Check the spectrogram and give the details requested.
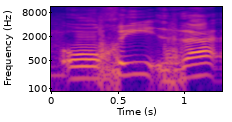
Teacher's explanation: خا کو گلے سے نکالیں موٹا کر کے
